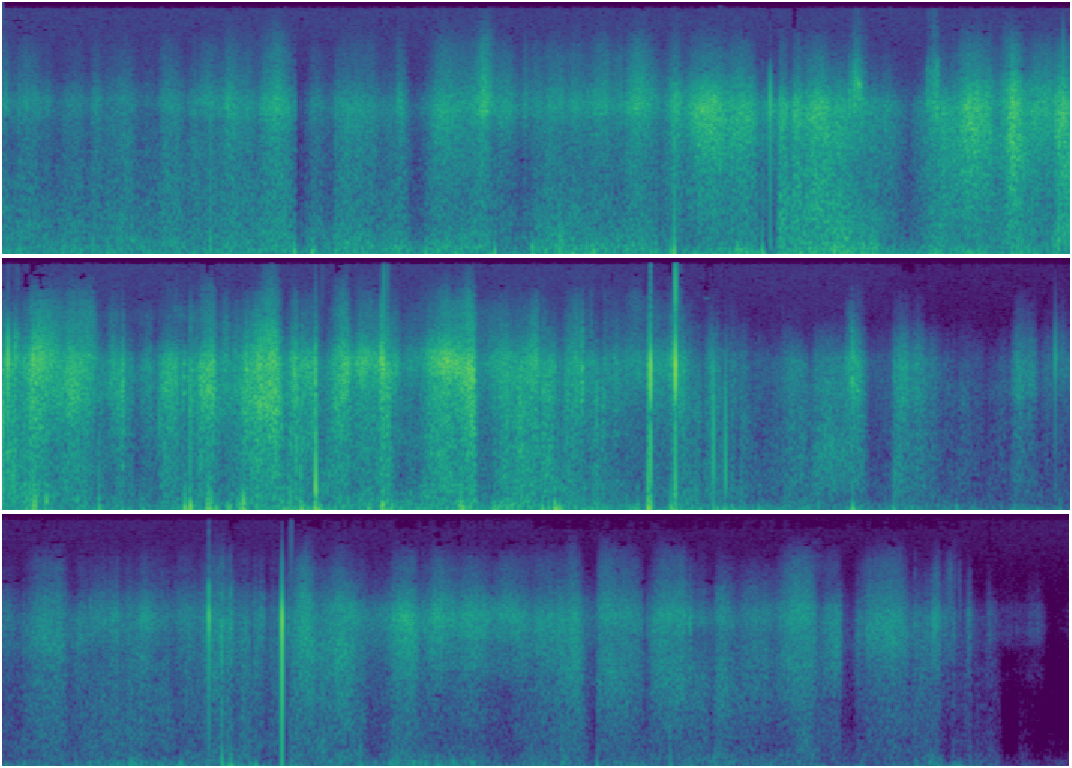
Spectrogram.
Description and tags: scraping a paintbrush around on the bottom of a bathtub
hydrophone, paintbrush, scraping, washbasin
